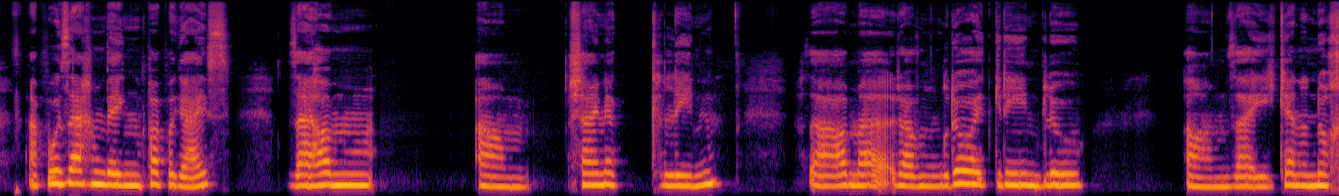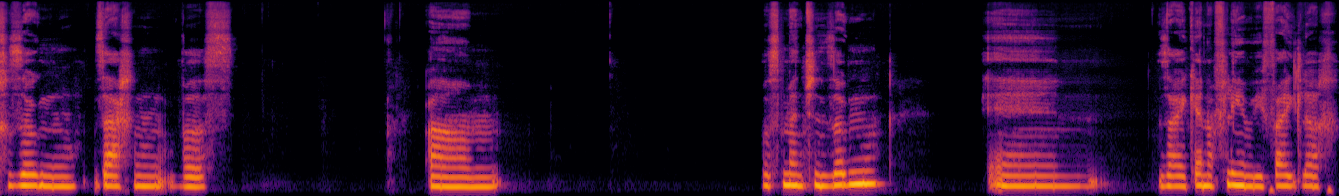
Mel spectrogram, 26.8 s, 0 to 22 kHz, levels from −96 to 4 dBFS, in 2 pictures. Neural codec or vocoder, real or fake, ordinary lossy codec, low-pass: vocoder, 44.1 kHz, 128 mel bands every 256 samples, BigVGAN v2; fake; none; none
